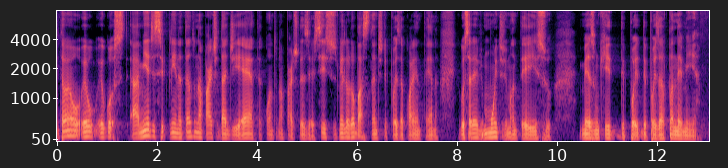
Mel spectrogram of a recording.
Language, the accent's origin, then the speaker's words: Portuguese; Paraná, Brazil; moved away as an adult; also born or lived in São Paulo / Londrina; now in Maryland, United States; eu nasci e cresci no Paraná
